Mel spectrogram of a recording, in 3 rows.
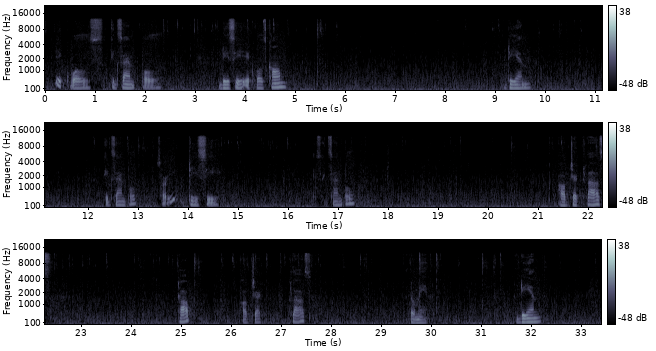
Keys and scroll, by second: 1.3 space, 5.1 Escape, 6.4 space, 7.6 space, 15.2 space, 19.6 space, 23.7 space.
